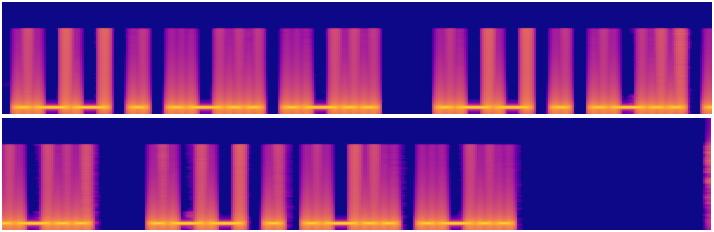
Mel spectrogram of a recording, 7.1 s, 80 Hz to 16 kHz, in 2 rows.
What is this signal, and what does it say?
Morse code, heard as a keyed tone, about 25 wpm, 250 Hz. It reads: WELL WELL WELL
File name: morse-training-25WPM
